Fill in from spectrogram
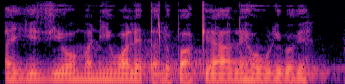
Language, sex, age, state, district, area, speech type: Manipuri, male, 18-30, Manipur, Kakching, rural, read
